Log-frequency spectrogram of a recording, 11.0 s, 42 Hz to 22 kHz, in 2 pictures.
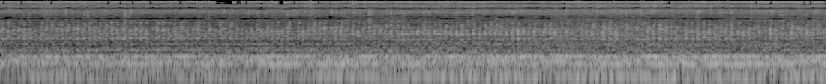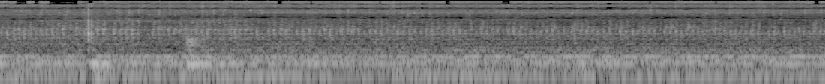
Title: Heating water strange noise problem Viessmann Vitodens 100-W B1KF-19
